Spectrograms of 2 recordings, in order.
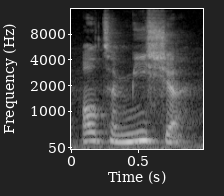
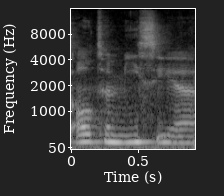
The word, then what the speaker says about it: Ultimecia: love that pattern but ultimisha oh i always said it as ultimecia i'm saying it wrong oh i'm sorry i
